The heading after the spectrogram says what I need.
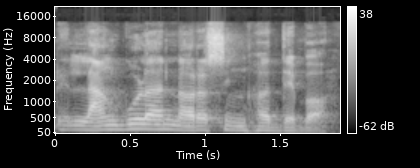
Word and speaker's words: Langula Narasimha Deva: by a king named langula narasimha deva okay so that's how we pronounce it in odia langula narasimhadeva and he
